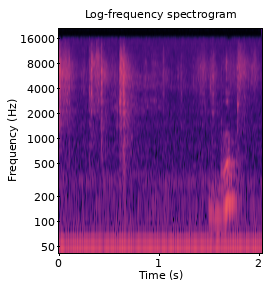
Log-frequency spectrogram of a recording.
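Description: A deck of tarot cards being shuffled by hand, the cards giving off a few short clicks.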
